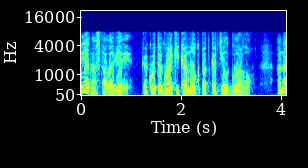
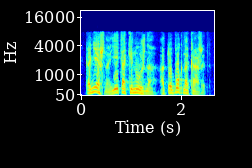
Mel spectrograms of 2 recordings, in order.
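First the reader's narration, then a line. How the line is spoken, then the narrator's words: Mocking shout. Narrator (Russian): выкрикнула Света, подзадаривая всех к смеху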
